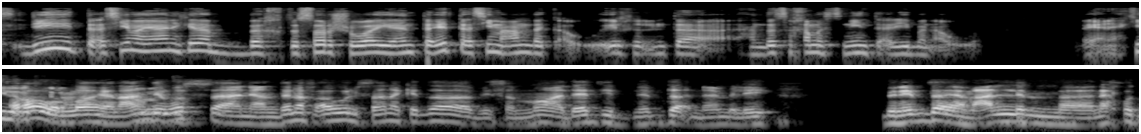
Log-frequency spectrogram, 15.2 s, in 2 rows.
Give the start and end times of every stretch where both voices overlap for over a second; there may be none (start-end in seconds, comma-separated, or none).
7.7-8.9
